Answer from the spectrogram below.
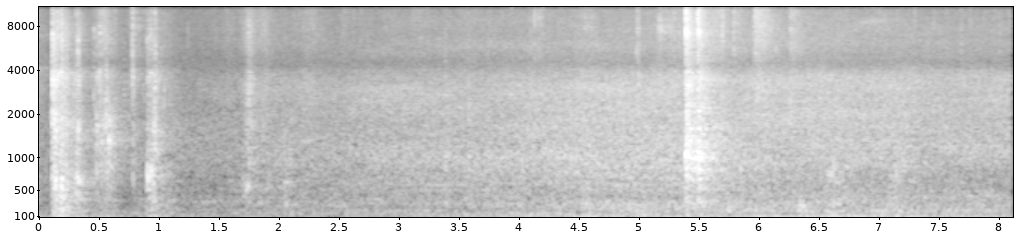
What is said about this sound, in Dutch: Ik ga hier even het raam openzetten, zodat je ook de stadsgeluiden kan horen. Zo, eventjes.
